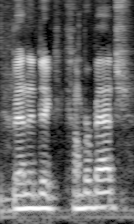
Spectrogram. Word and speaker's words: Benedict Cumberbatch: And that was Benedict Cumberbatch? Yes. Did I pronounce that right?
